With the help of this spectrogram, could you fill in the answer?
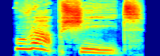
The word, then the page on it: rap sheet: British English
